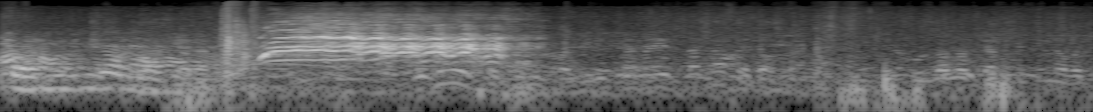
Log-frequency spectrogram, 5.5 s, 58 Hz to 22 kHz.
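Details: Polish Draft stallion, born 2019: after people talking, a loud shrill whinny of about one and a half seconds with a quivering, wavering pitch. Quieter voices and background noise follow.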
